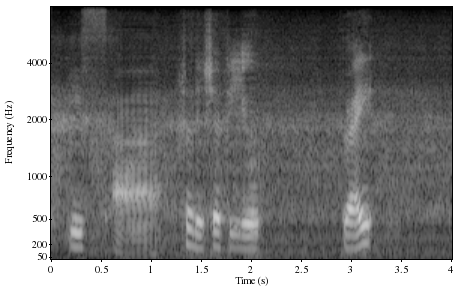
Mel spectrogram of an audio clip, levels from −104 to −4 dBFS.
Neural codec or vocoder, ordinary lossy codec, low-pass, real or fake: codec, 16 kHz, 0.8 kbps, ZipCodec; none; none; fake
